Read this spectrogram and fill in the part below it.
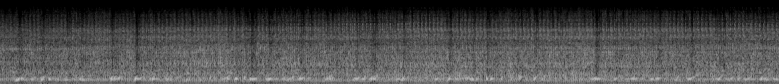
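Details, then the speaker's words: Fast, steady buzzing putter with a light rattle holding an even idle: 1994 Johnson 6hp two-stroke outboard from auction runs on choke with fuel line hooked up directly and water supplied, after carburettor cleaning. "Sweet. So it runs."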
